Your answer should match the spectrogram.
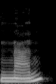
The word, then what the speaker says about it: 南: This if you know Chinese a little bit, I mean south pronounced as nan.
